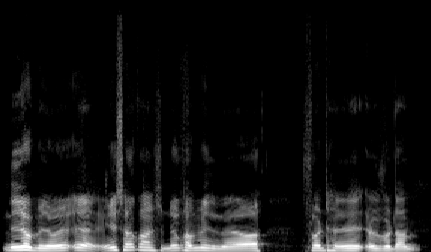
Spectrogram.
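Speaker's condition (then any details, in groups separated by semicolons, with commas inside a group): Cerebral palsy; needs personal assistance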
